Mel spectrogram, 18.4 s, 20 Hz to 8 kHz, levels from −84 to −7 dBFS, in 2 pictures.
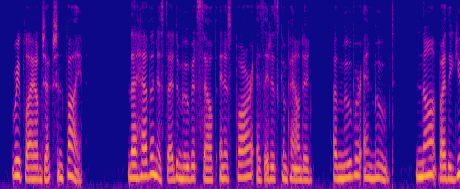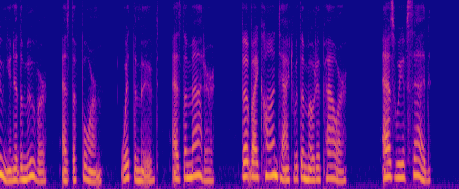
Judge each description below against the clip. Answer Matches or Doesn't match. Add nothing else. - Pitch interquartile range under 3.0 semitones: Doesn't match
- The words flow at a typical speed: Matches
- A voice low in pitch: Doesn't match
